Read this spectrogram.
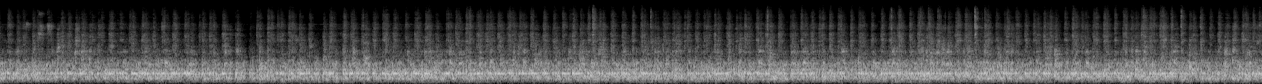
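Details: Washing machine on high spin with badly worn drum bearings: a loud, coarse, continuous rumbling roar. The bearings were bad enough to damage the spider and put excessive wear on the motor.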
